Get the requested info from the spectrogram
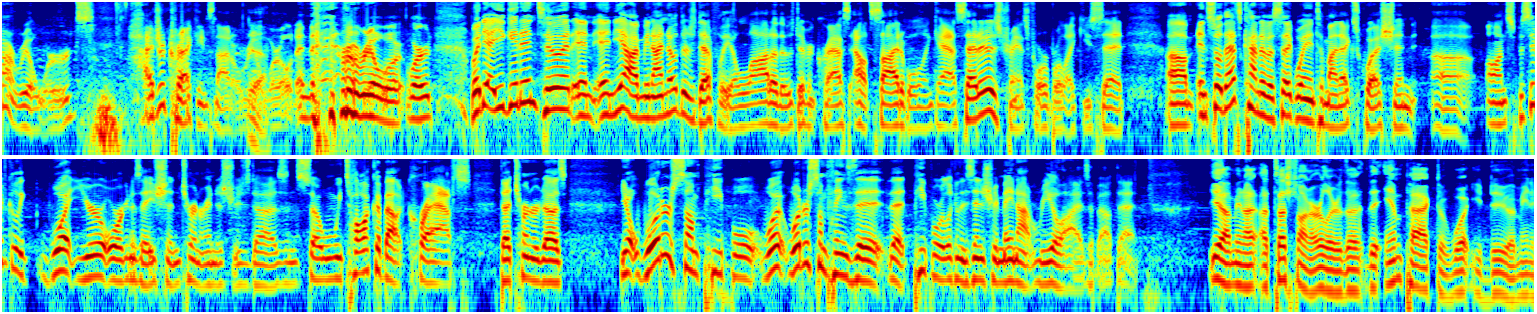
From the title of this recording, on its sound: Live at AFPM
